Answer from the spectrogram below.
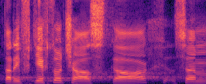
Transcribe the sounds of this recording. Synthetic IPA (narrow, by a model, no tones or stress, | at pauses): t̪adɪfcɛxt̪ot͡ʃaːst̪̚kaːxsɛm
